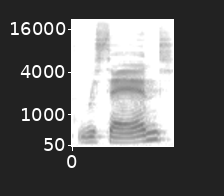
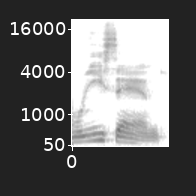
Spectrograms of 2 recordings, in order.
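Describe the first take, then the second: First: The stress is on the last syllable. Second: The stress is on the first syllable. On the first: "the emphasis is on the last three letters" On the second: "I call him Resand"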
